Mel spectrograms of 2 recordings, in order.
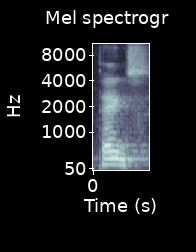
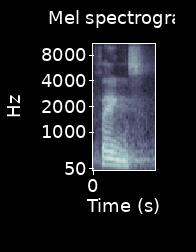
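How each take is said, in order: First: It starts with a puffed, stop-like 'th' sound. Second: It starts with a puffed, stop-like 'th' sound.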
